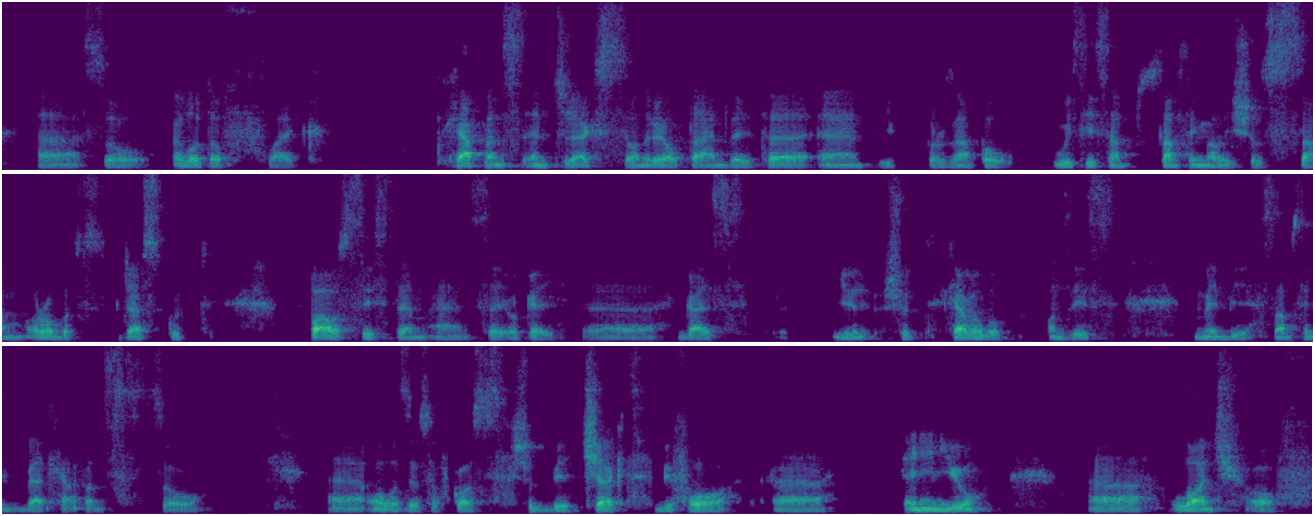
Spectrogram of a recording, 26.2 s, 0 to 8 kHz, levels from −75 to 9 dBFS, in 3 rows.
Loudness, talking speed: -29 LUFS, 135 wpm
